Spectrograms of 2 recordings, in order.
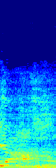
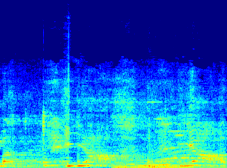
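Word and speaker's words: Jah: ah H but the in the Hebrew the J is silent is pronounced with a y yah we praise him by his name yah yah the warrior that rise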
